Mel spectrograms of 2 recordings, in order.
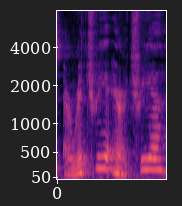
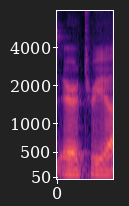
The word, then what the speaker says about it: Eritrea: Is it, or how do you pronounce that word right there? Aretha. It's from Ethiopia. Yeah. They speak Ethiopian and Arabic. And it's Eritrea?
